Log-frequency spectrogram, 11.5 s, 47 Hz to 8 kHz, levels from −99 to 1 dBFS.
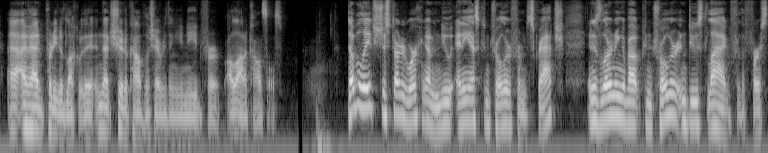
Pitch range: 100-135 Hz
